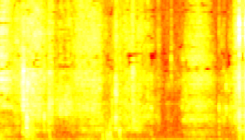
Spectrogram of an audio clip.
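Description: Faint rustle of a picture book's paper page being turned by hand, loudest in the first half-second, followed by a soft tick or two and then near silence.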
